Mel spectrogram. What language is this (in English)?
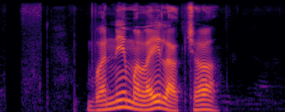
Nepali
